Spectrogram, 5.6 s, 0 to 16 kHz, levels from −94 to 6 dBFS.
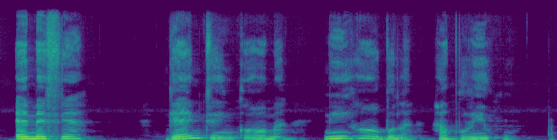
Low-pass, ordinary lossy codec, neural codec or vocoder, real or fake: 14.4 kHz; none; vocoder, 44.1 kHz, 128 mel bands, Pupu-Vocoder; fake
